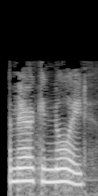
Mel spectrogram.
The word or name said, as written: americanoid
